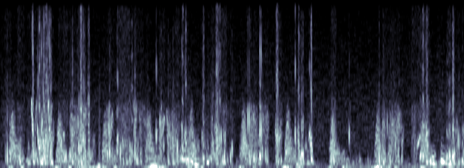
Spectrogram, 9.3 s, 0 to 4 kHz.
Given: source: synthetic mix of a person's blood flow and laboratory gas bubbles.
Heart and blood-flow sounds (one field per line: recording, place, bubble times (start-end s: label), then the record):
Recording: Doppler ultrasound of blood flow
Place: subclavian vein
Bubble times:
0.08-0.24 s: bubbles
0.34-0.48 s: bubbles
0.52-1.09 s: bubbles
1.15-1.91 s: bubbles
2.10-2.98 s: bubbles
3.09-3.81 s: bubbles
4.00-4.67 s: bubbles
4.91-5.38 s: bubbles
5.49-5.64 s: bubbles
5.85-6.28 s: bubbles
6.57-6.72 s: bubbles
6.94-7.01 s: bubbles
7.53-8.07 s: bubbles
8.21-8.58 s: bubbles
8.90-9.29 s: bubbles
From the record:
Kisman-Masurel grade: 342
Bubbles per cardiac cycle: rolling drumbeat, 9 or more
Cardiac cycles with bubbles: 100%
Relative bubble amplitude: moderate (0.250 to 0.450)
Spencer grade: 3 (all of the cardiac periods contain showers or single bubble signals, but not dominating or overriding the cardiac motion signals)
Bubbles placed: anywhere in the cardiac cycle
